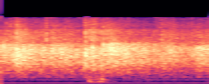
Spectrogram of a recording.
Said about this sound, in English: Some of you are not clapping. I thought you all be clapping.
